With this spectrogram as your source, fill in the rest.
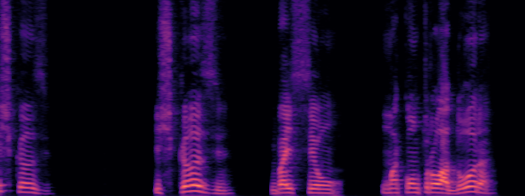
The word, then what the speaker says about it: SCSI: A sigla é SCSI, mas ninguém vai falar SCSI. Fala-se SCSI.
